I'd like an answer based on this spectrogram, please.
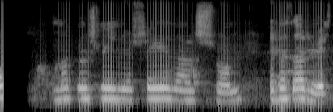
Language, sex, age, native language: Icelandic, female, 13, Icelandic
